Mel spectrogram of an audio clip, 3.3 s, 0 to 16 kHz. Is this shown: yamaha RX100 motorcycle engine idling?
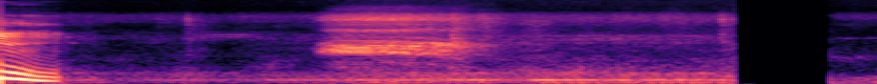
no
